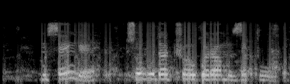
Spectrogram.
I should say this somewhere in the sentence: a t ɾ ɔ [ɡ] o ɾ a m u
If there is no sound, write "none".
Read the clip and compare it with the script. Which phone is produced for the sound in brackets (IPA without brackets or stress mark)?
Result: ɡ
